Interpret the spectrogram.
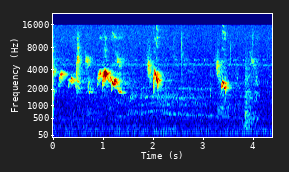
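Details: Red-whiskered bulbul with a bell-like voice, recorded during bird trapping on 15 June 2016: short clear whistled phrases with quick rising and falling notes, in bursts about a second apart, with faint background hiss.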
